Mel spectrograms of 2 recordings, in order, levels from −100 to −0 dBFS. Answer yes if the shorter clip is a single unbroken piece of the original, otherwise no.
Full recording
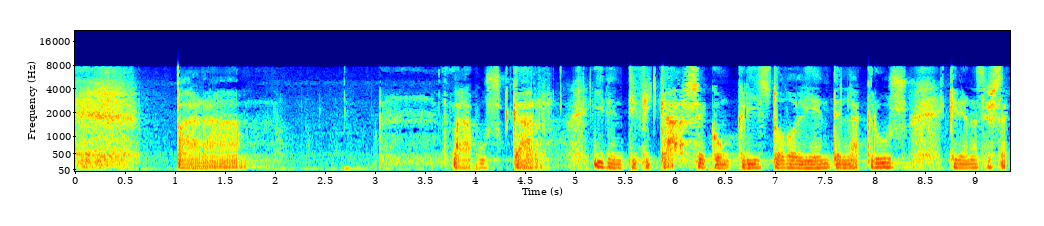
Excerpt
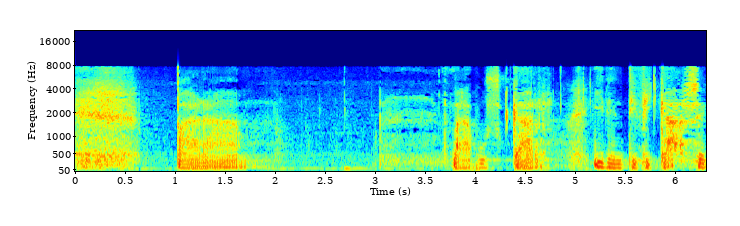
yes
